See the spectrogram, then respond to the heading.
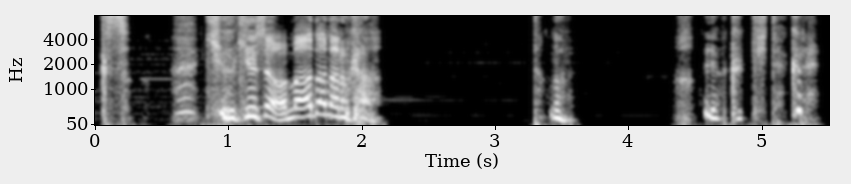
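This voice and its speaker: An actor playing an anguished, devoted young police officer boyfriend in an audio drama, with breathy, halting, emotional delivery. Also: male voice, very high voice, animated, no room sound, clean studio sound, soft background music, exaggerated voice. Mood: anguished, urgent. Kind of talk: dramatic Japanese situation voice acting.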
